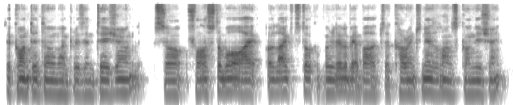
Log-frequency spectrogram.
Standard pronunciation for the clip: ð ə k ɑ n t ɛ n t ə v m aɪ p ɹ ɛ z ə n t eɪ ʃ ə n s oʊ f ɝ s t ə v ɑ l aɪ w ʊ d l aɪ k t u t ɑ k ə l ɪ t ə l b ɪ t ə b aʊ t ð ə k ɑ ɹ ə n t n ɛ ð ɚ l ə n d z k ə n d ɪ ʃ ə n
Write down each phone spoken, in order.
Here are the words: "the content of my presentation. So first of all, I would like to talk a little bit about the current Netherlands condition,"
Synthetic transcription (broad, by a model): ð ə k ɑ n t ɛ n t ə v m aɪ p ɹ ɛ z ə n t eɪ ʃ ə n s oʊ f ɝ s t ə v ɑ l aɪ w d l aɪ k t u t ɑ k ə l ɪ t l b ɪ t ə b aʊ t ð ə k ɑ ɹ ə n t n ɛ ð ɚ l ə n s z k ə n d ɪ ʃ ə n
